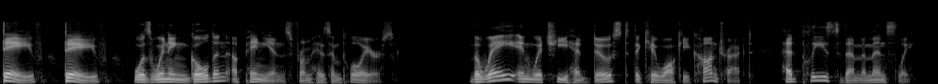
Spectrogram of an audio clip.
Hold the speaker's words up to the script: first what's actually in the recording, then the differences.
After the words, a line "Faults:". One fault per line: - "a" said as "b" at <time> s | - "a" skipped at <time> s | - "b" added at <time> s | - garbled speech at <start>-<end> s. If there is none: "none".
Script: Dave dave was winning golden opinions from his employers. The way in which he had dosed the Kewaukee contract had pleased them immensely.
Dave dave was winning golden opinions from his employers. The way in which he had dosed the Kewaukee contract had pleased them immensely.
Faults:
none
